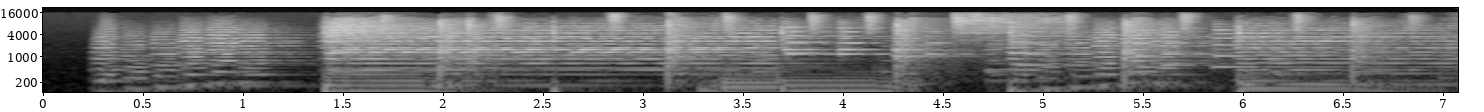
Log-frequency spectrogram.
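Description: Funky instrumental soundtrack music from the film Det Stora Blå (The Big Blue), with a punchy bass line, bright horns or keys and steady drum hits, starting softly then kicking in fully after about a second and staying loud and upbeat.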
